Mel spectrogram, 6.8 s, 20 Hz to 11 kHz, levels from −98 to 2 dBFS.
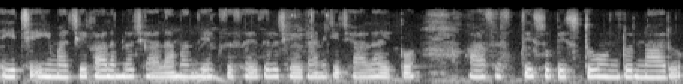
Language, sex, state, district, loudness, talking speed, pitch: Telugu, female, Andhra Pradesh, Chittoor, -14 LUFS, 70 wpm, 230 Hz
